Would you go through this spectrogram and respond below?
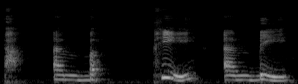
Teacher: So the p, which is p, sound is voiceless, but the b sound is voiced.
